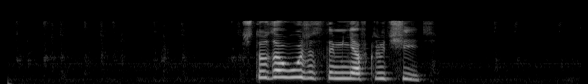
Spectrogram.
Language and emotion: Russian, angry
